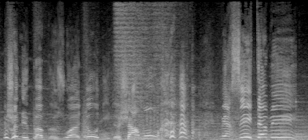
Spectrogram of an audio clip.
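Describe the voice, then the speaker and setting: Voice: mid-range voice, wildly swooping pitch, measured pace, music in the background. An actor voicing an eager, naive young male diesel engine, chatty and childlike, in a French children's cartoon dub. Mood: friendly, curious.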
